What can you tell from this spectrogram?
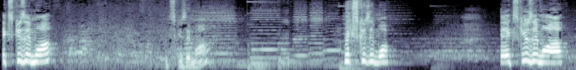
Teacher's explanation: Even though I varied the intonation to convey different meanings, I never punched the words too much. I didn't use a very wide range of pitch either.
